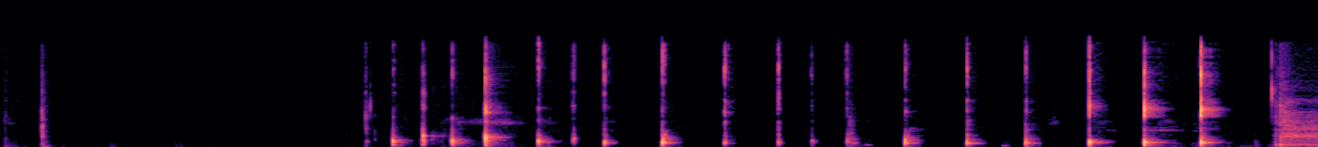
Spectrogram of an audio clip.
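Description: A run of faint, short clicks or taps, about three or four a second and unevenly spaced, beginning a couple of seconds in after near silence.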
